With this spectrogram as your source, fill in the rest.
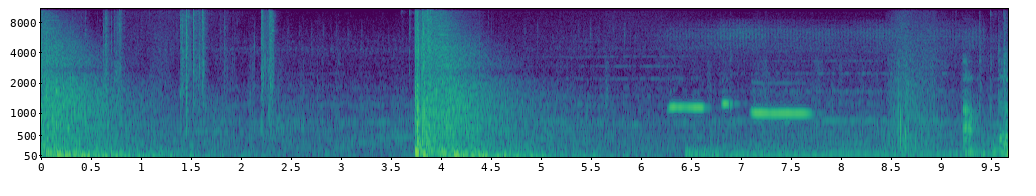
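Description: Scattered gunshots in The Outer Worlds video game, quiet and spaced apart, with one sharper, louder blast among them over a low game background hum.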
